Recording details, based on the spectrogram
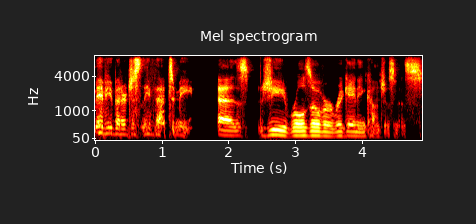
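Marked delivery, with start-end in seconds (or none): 0.0-1.5 feeble, very weak, rushed voice. Narrating a scene, voicing g regaining consciousness from the covered area; very weak voice. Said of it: "a very, very weak voice from within".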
